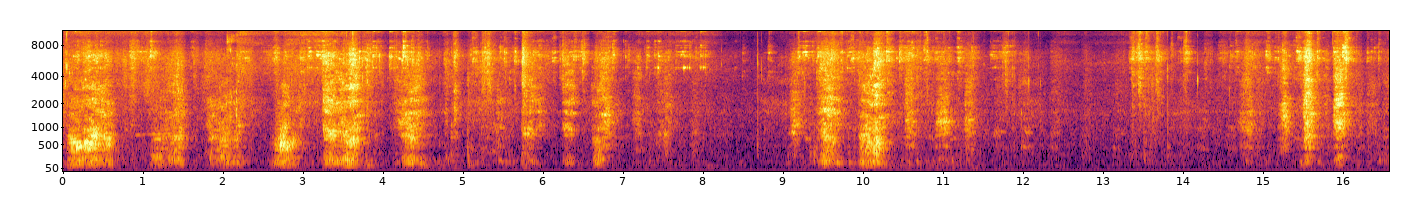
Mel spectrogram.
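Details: Two Akbaş shepherd dogs, Zeyna and Güdük Reis, playing together in Turkey: gruff growling and rough vocal bursts come in irregular clusters roughly every second, with a brief lull near the middle before the scuffling noises resume.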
